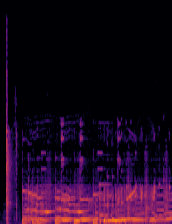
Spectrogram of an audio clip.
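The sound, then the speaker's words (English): A sharp click as an electronic toy cat is started up, then a bright electronic jingle begins as it sings its song, with tinny synthesized tones and a bouncy melody playing steadily from its small speaker. “you to listen to the song that he sings when you start him up.”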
